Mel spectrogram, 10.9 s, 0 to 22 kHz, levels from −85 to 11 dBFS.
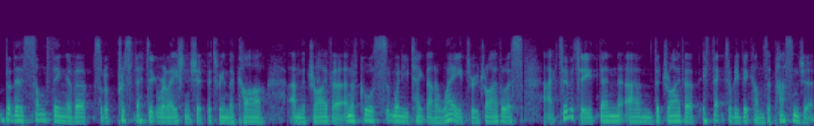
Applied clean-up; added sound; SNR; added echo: none; none; none; none.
